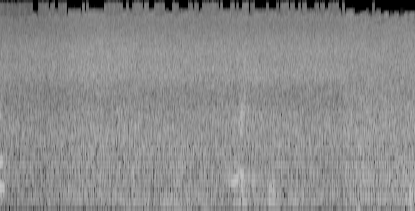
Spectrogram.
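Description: A steady, unbroken rush of falling water fills the scene with even broadband roar and no pauses. A faint voice may surface briefly in the middle.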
